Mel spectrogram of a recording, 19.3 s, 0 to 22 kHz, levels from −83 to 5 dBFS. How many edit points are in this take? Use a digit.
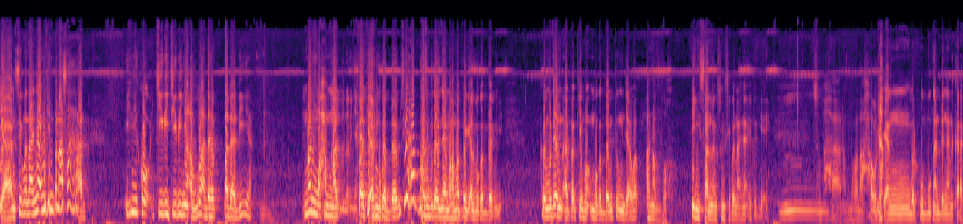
1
